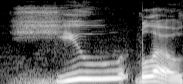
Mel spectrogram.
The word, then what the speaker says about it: Hublot: true texting optional hublot hugh blow the t is silent in hublot i think pretty sure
